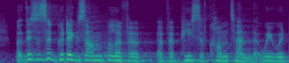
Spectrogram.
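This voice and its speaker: A woman at a very fast pace. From Stoke-on-Trent, English Midlands. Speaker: video production company founder. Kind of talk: casual interview. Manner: hesitant, many fillers and repeats.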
